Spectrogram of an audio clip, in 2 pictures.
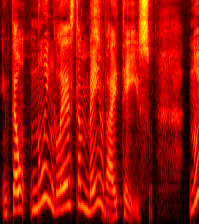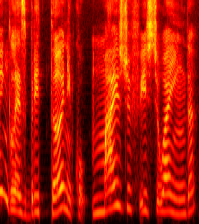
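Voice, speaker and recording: A woman from Curitiba, Brazil, with a Curitiba accent, explaining pronunciation tips as a guest teacher in a playful, animated way and laughing often. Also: on the high side, unhurried, creaky, no room sound, clean studio sound. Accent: Curitiba Brazilian Portuguese. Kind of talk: casual podcast interview.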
